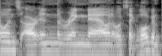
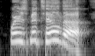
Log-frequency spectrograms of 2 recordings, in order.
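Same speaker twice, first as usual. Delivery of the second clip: put-on very high, squeaky little kid voice, yelling; 6 dB louder than usual. Retell a kid calling to Davey as the Bulldogs walk in, imitating a squeaky little kid yelling. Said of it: "some little kid with a squeaky little voice yells".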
